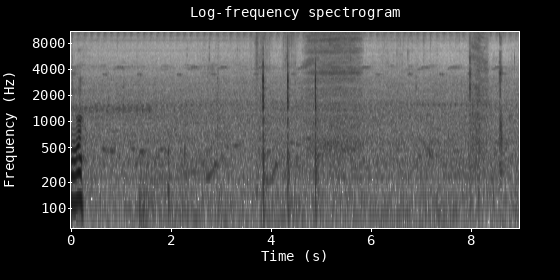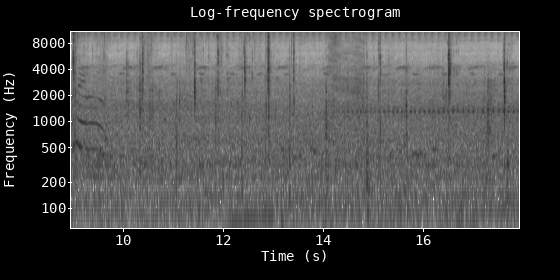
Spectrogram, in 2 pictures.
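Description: A man chews food and smacks his lips loudly close by.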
